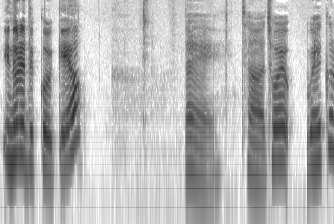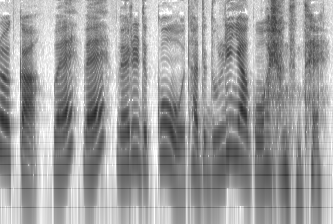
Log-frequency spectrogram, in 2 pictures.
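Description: A woman in her thirties hosting a radio show, reading listener messages with bright, playful reactions and frequent laughter. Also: a little high, lively intonation, unhurried, no room sound. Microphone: studio microphone. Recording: dry studio sound with faint music bed.

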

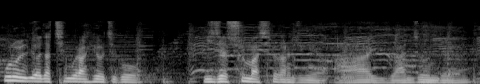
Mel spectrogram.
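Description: A man's voice: lowish voice, fairly even intonation, fairly quick, darkish tone. A male radio host reading out listener text messages with chatty, teasing comments. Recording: slightly dull radio broadcast with faint music.

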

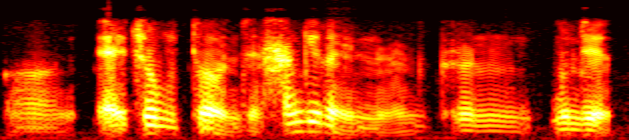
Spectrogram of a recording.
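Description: A male professor speaking anonymously on the phone, his voice disguised with pitch shifting, explaining in a hesitant, measured way. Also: wildly swooping pitch, vocal fry. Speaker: university professor, interview guest. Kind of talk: phone interview. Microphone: telephone. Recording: muffled phone line.

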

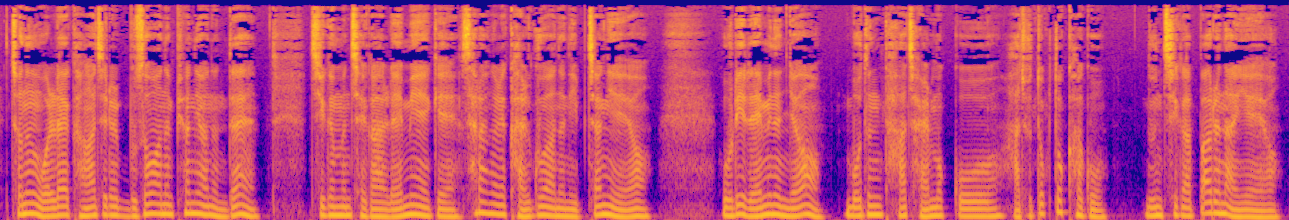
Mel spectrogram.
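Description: A man hosts a late-night radio show from a studio microphone, with a mellow, warm tone and a middling pitch. He reads listener letters in a gentle, soft-spoken way and fondly exclaims over the pets in their photos. The sound is close and dry. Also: dry recording.

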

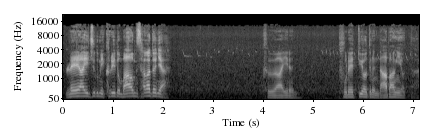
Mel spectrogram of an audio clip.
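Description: A man's voice: mid-range voice, fairly even intonation, moderate pace, pushed and bright, natural voice. A man playing a stern, ancient wizard master in a radio drama, solemnly admonishing his pupil.

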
